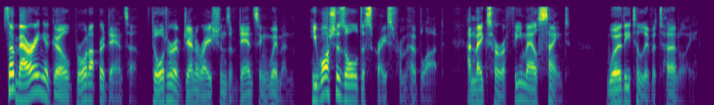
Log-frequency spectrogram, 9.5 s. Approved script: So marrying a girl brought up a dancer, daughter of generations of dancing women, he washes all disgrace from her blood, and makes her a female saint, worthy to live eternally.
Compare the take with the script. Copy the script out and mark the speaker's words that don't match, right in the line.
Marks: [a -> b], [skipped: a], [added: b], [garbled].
So marrying a girl brought up a dancer, daughter of generations of dancing women, he washes all disgrace from her blood, and makes her a female saint, worthy to live eternally.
